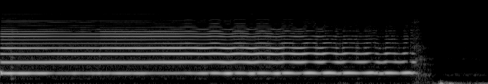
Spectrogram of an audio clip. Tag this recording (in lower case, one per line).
music
musical instrument
woodwind instrument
